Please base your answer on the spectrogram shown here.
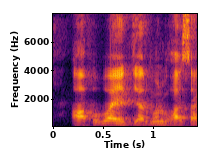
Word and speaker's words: Aufbau: सबसे पहले हम आपवा नियम पढ़ेंगे। यहाँ पे आपवा नियम, तो आपवा क्या है देखेंगे। आपवा आपका स्पेलिंग है इसका AUFBAU, यह जर्मन भाषा का एक शब्द है।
